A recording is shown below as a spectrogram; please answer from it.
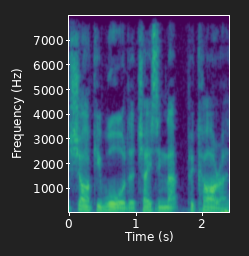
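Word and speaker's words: Pucará: Ward are chasing that Pucara. Is that how you pronounce it, a Pucara? Yeah, that's right, Pucara.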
